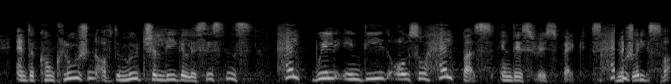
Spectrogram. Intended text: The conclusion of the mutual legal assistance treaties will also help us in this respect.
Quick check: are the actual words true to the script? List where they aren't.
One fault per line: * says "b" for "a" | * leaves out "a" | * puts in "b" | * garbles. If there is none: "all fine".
* says "help" for "treaties"
* garbles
